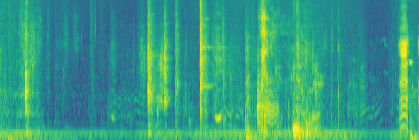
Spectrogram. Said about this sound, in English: Jesus. Those noises. It sounded like you just murdered that cat.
